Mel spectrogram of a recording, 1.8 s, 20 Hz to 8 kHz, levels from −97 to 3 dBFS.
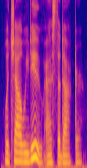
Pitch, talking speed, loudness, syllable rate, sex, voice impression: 150 Hz, 240 wpm, -16 LUFS, 6.0 syllables/s, female, feminine, very adult-like, cool, calm, elegant, slightly sweet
